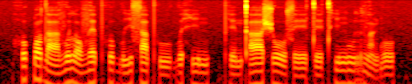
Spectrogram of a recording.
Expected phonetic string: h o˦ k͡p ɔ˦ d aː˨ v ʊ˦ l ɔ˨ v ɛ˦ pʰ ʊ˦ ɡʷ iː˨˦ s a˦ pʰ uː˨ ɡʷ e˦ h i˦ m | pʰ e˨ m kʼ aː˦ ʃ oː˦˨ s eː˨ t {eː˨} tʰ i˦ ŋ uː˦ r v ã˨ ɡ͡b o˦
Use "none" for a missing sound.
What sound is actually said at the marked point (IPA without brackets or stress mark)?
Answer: e˨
